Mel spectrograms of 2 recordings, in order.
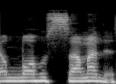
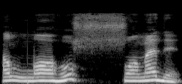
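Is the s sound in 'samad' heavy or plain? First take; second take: plain; heavy. First: Samad begins with a plain, light s sound. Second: Samad begins with a heavy, emphatic s sound. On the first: The speaker calls it wrong. "সিন উচ্চারণ করে থাকে, সিন হবে না" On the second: The speaker calls it right. "এখানে সদ উচ্চারণ করব"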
